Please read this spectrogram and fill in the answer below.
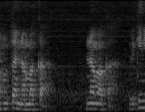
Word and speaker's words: नमक: काफ साकिन से मतलब होता है कि इस पर जज़म है, इस पर ज़बर नहीं है, क्योंकि अगर इस पर भी ज़बर होता तो इस लफ्ज़ का उच्चारण या प्रोनाउंसिएशन या तलफ़ुज़ होता नमका, नमका।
